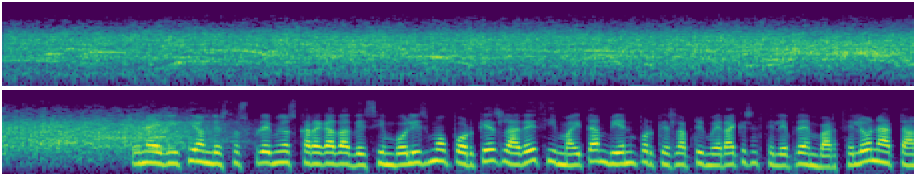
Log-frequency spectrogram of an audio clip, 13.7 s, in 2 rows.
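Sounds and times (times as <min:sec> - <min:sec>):
ovation applause at gala: 0:00.0 - 0:08.8
speech: 0:07.8 - 0:13.6.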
